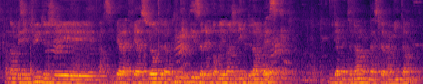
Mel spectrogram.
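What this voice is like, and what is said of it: Southern French Provençal accent. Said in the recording (French): “on me dit que j'ai un accent méridional ... Je suis provençal”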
